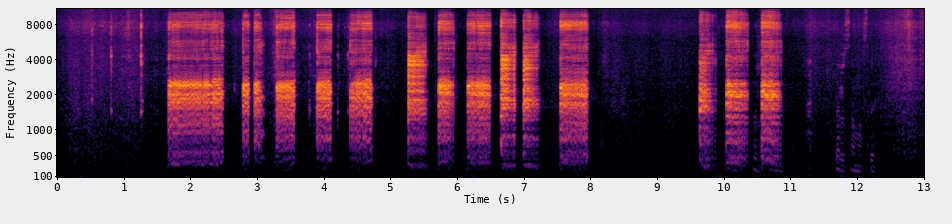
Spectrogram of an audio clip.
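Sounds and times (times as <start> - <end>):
bird giving harsh calls: 1.7 - 8.0, 9.6 - 11.0.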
